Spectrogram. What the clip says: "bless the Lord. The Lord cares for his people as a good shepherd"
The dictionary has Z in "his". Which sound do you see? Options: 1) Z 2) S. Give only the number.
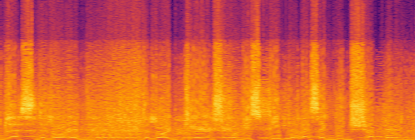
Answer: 2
